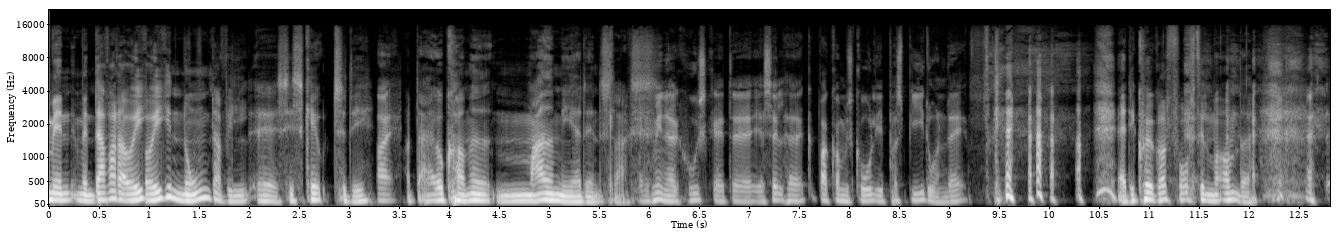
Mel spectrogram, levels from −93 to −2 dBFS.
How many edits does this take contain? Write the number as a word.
two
